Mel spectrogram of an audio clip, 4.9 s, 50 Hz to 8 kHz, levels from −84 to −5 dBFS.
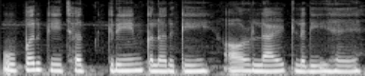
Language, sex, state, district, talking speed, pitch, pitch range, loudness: Hindi, female, Uttar Pradesh, Lucknow, 125 wpm, 190 Hz, 185-200 Hz, -15 LUFS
